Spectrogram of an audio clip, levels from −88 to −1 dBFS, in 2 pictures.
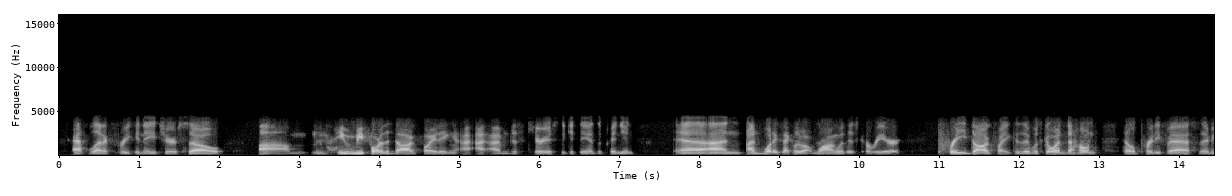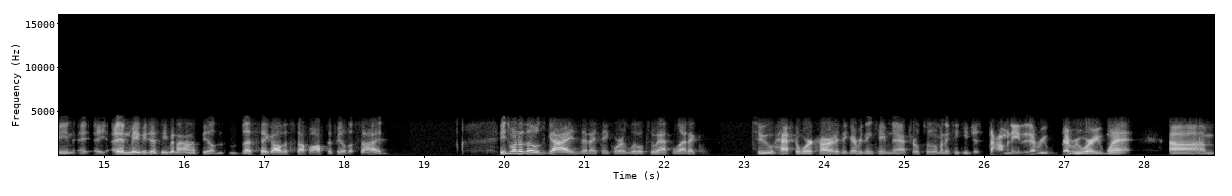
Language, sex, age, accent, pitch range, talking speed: English, male, 40-59, American, 100-120 Hz, 195 wpm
